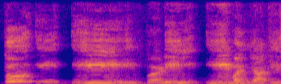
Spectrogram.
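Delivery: "ई, ई" said slowly, then the long "बड़ी ई"; vowel demo. Shown as a demonstration. Teacher shows students how two short vowels join. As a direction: stretch "ई" out to show the long vowel. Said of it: "जब आप ई का उच्चारण दो बार करेंगे".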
